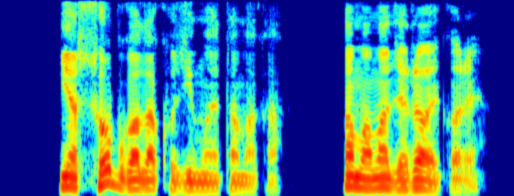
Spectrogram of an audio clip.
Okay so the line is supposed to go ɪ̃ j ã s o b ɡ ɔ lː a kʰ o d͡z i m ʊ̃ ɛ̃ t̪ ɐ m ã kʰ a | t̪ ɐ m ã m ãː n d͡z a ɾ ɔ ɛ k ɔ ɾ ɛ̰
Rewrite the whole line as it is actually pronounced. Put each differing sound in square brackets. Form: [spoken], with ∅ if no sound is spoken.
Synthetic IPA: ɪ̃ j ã s o b ɡ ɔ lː a kʰ o d͡z i m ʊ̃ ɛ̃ t̪ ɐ m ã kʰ a | t̪ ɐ m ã m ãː n d͡z [ɛ] ɾ ɔ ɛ k ɔ ɾ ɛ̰

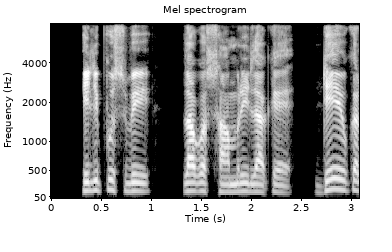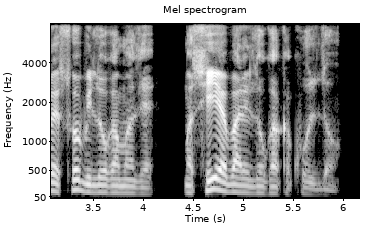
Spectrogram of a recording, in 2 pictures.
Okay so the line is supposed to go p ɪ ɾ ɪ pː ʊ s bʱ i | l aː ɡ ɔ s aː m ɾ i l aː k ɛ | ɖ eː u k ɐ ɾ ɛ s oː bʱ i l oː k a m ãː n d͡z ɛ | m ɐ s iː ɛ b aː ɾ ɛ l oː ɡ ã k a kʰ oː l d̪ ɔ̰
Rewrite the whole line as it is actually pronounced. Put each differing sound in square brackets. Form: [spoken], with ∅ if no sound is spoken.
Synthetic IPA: p ɪ [l] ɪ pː ʊ s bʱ i | l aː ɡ ɔ s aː m ɾ i l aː k ɛ | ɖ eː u k ɐ ɾ ɛ s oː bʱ i l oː [ɡ] a m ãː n d͡z ɛ | m ɐ s iː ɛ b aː ɾ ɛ l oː ɡ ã k a kʰ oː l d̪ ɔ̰

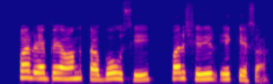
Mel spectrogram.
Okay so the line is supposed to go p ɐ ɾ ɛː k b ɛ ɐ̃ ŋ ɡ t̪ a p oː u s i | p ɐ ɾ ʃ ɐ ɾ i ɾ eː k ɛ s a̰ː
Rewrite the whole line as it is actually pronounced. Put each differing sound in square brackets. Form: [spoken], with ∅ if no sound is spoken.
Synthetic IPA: p ɐ ɾ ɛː [∅] b ɛ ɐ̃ ŋ ɡ t̪ a [b] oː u s i | p ɐ ɾ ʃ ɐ ɾ [iː] ɾ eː k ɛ s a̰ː

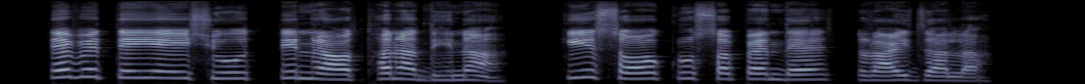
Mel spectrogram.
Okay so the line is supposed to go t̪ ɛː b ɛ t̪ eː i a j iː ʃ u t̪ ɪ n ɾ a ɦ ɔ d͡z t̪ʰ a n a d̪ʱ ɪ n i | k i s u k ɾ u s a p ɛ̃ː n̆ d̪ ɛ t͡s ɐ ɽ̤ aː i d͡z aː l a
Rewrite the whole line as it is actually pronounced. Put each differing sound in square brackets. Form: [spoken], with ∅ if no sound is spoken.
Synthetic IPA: t̪ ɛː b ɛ t̪ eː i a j iː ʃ u t̪ ɪ n ɾ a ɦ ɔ [∅] t̪ʰ a n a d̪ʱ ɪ n [a] | k i s [ɔ] k ɾ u s a p ɛ̃ː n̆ d̪ ɛ t͡s ɐ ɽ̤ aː i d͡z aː l a

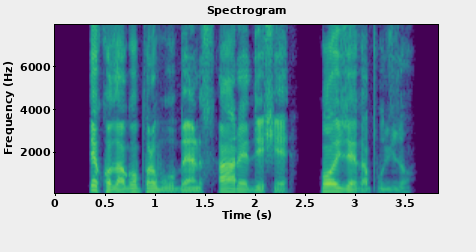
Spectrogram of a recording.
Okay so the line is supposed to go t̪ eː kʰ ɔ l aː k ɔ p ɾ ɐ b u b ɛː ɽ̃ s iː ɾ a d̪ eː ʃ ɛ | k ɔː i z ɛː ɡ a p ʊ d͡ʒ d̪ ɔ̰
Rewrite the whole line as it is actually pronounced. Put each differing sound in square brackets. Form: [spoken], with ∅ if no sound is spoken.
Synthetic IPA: t̪ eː kʰ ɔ l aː [ɡ] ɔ p ɾ ɐ b u b ɛː ɽ̃ s [aː] ɾ [ɛ] d̪ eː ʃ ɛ | k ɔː i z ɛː ɡ a p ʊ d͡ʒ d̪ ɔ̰

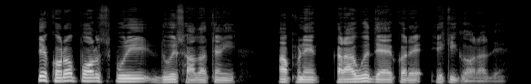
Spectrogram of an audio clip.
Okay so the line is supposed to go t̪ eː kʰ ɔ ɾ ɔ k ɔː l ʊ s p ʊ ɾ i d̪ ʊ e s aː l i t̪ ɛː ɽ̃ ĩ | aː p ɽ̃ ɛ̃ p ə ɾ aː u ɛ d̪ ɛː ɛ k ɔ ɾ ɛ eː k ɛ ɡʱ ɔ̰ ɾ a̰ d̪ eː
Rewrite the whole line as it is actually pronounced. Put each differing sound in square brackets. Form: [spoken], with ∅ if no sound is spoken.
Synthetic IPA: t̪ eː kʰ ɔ ɾ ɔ [p] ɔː l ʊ s p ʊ ɾ i d̪ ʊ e s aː l [a] t̪ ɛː ɽ̃ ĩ | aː p ɽ̃ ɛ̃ [k] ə ɾ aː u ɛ d̪ ɛː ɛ k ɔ ɾ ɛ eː k [i] ɡʱ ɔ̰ ɾ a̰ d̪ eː

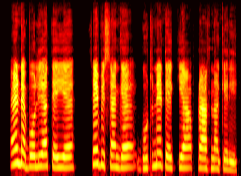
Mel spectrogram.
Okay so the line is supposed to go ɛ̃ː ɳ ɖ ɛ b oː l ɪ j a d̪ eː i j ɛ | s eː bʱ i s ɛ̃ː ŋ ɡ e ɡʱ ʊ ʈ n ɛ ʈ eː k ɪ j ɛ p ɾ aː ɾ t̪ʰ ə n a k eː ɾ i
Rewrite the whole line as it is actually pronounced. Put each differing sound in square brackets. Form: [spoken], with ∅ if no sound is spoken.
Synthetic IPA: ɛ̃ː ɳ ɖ ɛ b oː l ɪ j a [t̪] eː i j ɛ | s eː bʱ i s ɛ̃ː ŋ ɡ [ɛ] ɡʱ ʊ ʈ n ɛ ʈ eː k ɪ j [a] p ɾ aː ɾ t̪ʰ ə n a k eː ɾ i

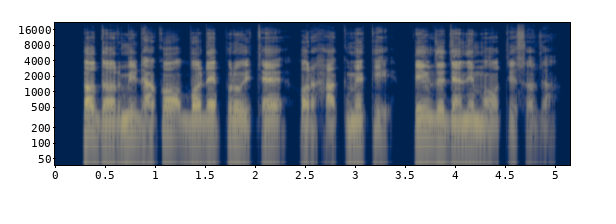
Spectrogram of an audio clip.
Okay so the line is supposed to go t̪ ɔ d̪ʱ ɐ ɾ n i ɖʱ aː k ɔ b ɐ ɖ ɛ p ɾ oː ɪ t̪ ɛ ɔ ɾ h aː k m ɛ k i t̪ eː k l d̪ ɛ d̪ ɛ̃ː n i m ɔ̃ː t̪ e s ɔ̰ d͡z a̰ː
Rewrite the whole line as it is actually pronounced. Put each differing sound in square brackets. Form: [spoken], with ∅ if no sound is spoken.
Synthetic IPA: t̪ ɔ d̪ʱ ɐ ɾ [m] i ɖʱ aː k ɔ b ɐ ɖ ɛ p ɾ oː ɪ [t̪ʰ] ɛ ɔ ɾ h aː k m ɛ k i t̪ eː [∅] l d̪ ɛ d̪ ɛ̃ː n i m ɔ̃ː t̪ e s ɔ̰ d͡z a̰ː

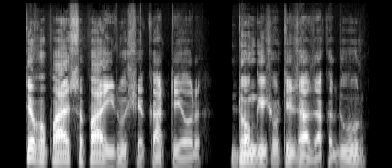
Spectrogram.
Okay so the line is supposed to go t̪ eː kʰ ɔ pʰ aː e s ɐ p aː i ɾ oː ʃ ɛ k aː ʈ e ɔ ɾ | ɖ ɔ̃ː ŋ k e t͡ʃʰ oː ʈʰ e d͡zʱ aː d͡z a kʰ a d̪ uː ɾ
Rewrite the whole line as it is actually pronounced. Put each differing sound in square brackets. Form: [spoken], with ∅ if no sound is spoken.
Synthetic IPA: t̪ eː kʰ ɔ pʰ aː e s ɐ p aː i ɾ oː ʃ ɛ k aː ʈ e ɔ ɾ | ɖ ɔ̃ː ŋ [ɡ] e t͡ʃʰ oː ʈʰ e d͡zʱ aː d͡z a [k] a d̪ uː ɾ

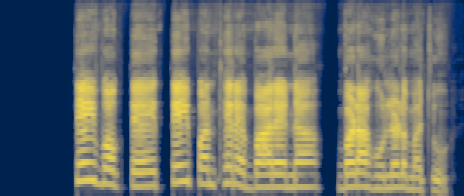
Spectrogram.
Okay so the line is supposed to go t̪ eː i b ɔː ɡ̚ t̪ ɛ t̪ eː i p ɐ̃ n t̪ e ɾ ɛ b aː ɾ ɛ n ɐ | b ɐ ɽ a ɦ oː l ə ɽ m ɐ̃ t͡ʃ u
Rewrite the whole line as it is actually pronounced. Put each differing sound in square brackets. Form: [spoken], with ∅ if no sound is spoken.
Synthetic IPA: t̪ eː i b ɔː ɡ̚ t̪ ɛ t̪ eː i p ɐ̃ n [t̪ʰ] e ɾ ɛ b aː ɾ ɛ n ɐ | b ɐ ɽ a ɦ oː l ə ɽ m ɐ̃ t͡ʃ u

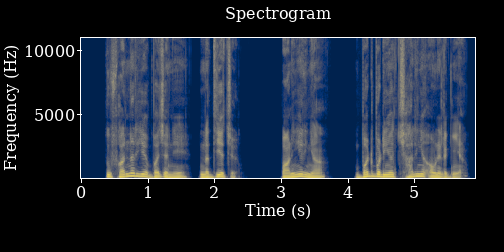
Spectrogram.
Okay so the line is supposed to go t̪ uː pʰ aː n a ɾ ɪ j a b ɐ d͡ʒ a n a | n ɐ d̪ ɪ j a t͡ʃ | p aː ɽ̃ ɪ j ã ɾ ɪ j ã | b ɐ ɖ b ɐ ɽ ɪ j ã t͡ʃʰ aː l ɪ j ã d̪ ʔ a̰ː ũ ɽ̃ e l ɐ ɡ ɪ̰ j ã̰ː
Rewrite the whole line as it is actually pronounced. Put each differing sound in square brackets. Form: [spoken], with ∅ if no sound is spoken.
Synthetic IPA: t̪ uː pʰ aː n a ɾ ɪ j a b ɐ d͡ʒ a n [e] | n ɐ d̪ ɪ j a t͡ʃ | p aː ɽ̃ ɪ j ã ɾ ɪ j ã | b ɐ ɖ b ɐ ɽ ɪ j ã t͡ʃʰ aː l ɪ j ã [∅] ʔ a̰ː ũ ɽ̃ e l ɐ ɡ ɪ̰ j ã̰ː

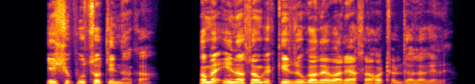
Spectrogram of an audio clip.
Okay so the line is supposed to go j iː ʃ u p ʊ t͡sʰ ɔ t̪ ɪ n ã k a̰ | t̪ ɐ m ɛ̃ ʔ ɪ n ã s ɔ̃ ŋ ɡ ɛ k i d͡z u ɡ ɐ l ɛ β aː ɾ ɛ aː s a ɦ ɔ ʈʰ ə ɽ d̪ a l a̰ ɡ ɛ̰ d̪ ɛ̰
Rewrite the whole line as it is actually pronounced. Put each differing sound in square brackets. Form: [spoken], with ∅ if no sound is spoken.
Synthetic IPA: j iː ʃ u p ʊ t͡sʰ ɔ t̪ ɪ n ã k a̰ | t̪ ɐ m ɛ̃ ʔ ɪ n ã s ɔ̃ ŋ ɡ ɛ k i d͡z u ɡ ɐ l ɛ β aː ɾ ɛ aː s a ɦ ɔ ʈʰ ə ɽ d̪ a l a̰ ɡ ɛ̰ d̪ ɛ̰

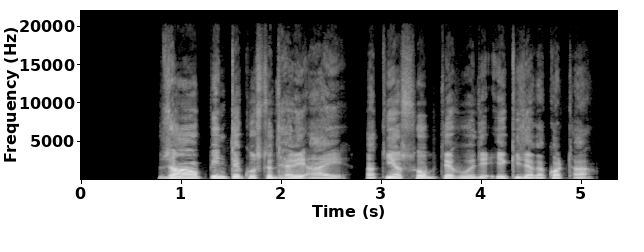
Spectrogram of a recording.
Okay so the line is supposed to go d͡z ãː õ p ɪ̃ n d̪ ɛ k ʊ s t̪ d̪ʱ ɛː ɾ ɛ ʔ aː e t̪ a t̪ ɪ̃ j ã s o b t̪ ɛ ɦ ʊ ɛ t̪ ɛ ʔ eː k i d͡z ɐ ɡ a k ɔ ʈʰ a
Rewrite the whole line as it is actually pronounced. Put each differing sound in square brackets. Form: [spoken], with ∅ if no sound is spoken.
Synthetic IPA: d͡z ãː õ p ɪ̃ n [t̪] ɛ k ʊ s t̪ d̪ʱ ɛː ɾ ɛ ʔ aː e t̪ a t̪ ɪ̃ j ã s o b t̪ ɛ ɦ ʊ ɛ [d̪] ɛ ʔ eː k i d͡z ɐ ɡ a k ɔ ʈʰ a

